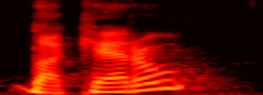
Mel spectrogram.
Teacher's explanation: The Castilian V, the letter V, almost had the letter B sound. So you have vaquero, buckaroo, okay?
